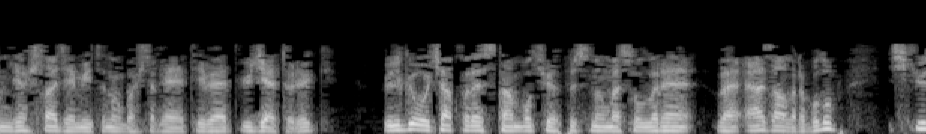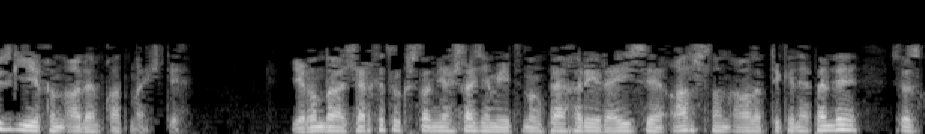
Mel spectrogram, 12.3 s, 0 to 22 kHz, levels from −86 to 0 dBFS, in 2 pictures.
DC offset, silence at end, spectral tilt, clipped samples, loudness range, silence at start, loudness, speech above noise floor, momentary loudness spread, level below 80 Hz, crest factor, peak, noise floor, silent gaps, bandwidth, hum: under 0.1%; 0.05 s; -11.5 dB/octave; under 0.1%; 3 LU; 0 s; -22 LUFS; 49 dB; 9 LU; -48 dBFS; 16 dB; -6 dBFS; -70 dBFS; none; 5.8 kHz; none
